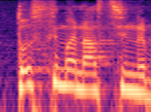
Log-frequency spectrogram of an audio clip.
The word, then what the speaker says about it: তসলিমা নাসরিন: চাষী এবং দেখুন এবার তসলিমা নাসরিনের নামটি তারা কিভাবে উচ্চারণ করে আমরা খবর পাই যে তাসলিমা নাসরিনের বই পাওয়া গেছে তাসলিমা নাসরিন নয়রে মোল্লা তসলিমা নাসরিন যার বিরুদ্ধে দাঁড়িয়েছো তার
